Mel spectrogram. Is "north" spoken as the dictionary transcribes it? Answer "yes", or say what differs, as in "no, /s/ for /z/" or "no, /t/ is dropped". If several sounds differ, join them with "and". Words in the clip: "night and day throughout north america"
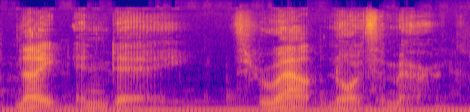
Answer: yes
